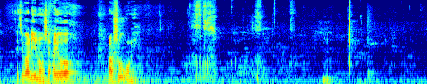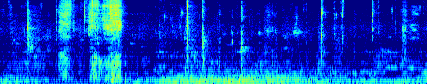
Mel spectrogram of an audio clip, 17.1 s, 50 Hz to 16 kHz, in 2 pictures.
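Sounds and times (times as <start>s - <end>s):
low background hum: 0.0s - 17.0s
person chewing: 3.1s - 6.0s, 6.9s - 7.6s, 8.6s - 17.0s
person slurping noodles: 3.8s - 5.9s, 9.7s - 11.2s.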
